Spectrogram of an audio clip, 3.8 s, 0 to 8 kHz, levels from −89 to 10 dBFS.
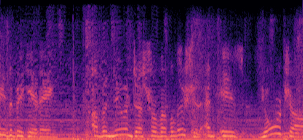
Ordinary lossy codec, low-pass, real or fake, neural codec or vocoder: Opus, 16 kbps; 7.2 kHz; real; none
